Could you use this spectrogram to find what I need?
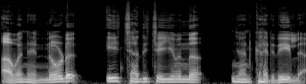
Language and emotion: Malayalam, sad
